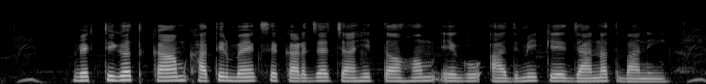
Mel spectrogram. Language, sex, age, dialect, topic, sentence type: Bhojpuri, male, <18, Southern / Standard, banking, statement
